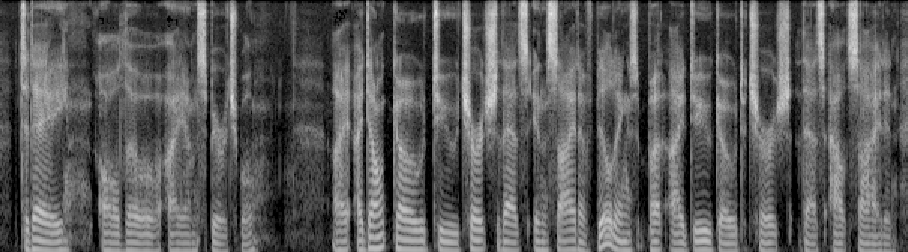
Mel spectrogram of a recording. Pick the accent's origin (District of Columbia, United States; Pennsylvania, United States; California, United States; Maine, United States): California, United States; also born or lived in Hawaii / Washington, D.C. / Seattle / San Francisco; As a child, I was a member of a military family, started out in Southern California, then went on to Hawaii, then back to California before going to Washington, D.C., Seattle, San Francisco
